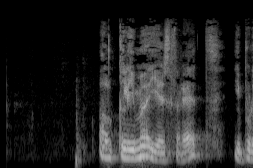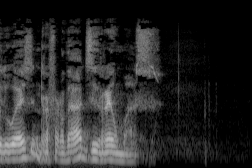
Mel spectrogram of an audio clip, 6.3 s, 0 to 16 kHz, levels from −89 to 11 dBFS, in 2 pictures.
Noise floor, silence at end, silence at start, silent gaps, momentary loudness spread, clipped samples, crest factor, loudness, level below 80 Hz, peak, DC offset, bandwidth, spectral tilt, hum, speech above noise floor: -75 dBFS; 1.15 s; 0.95 s; none; 13 LU; under 0.1%; 20 dB; -25 LUFS; -66 dBFS; -6 dBFS; under 0.1%; 11.5 kHz; -4.5 dB/octave; none; 50 dB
